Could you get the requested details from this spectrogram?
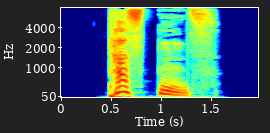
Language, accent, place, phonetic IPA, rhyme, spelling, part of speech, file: German, Germany, Berlin, [ˈtastn̩s], -astn̩s, Tastens, noun, De-Tastens.ogg
- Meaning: genitive of Tasten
